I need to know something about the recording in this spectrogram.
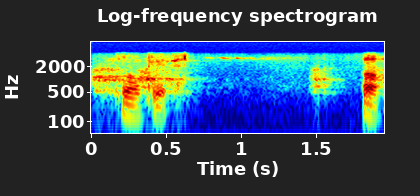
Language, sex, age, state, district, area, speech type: Malayalam, male, 45-60, Kerala, Wayanad, rural, conversation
